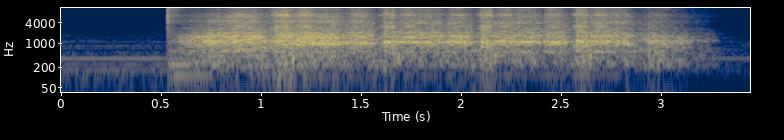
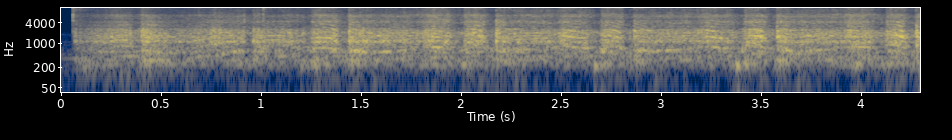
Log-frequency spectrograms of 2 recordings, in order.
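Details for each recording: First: Auction Kawasaki (titled 1989 KLR650; owner unsure, thought 1987 250), neutral safety switch/relay wires bypassed, powered only by a battery charger on low: about three seconds of steady starter churning that then stops. It turns over but never catches. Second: Auction Kawasaki (titled 1989 KLR650), starting fluid sprayed into the carb, charger on high (charger couldn't cope): ragged, uneven firing for about five seconds that chugs then dies. It has spark and fires on starting fluid.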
